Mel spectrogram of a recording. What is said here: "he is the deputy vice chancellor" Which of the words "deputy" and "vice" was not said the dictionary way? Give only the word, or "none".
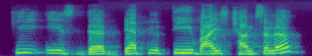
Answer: none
